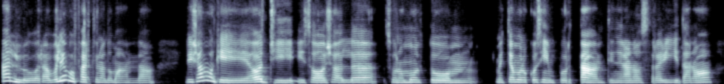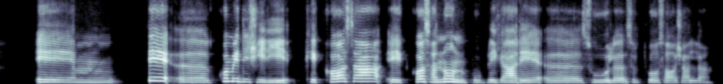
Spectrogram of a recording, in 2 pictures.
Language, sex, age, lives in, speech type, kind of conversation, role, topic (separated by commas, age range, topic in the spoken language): Italian, female, 25-29, Italy, conversation, podcast, host, Come decidi cosa condividere e cosa tenere privato sui social?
